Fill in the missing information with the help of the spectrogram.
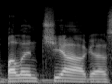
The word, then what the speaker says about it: Balenciaga: The miniseries Cristobal Balenciaga, scored by Alberto Iglesias. So I should pronounce that more Spanish instead of Italian.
